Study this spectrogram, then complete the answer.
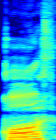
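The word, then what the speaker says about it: ق: So Qaf is full mouth and is pronounced from the bottom of your throat.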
